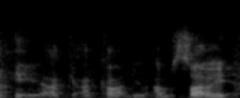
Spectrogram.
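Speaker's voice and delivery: ordinary delivery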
